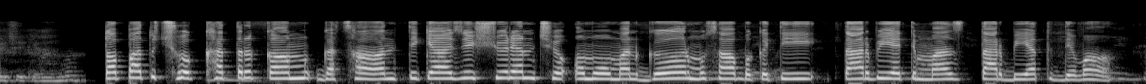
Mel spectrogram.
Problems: constant background noise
